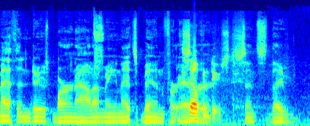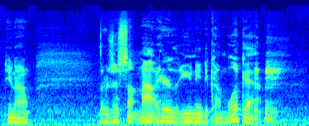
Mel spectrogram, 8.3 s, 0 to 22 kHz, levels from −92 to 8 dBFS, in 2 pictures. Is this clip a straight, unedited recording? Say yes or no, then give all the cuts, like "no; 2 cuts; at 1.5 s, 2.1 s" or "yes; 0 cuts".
no; 1 cut; at 5.4 s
